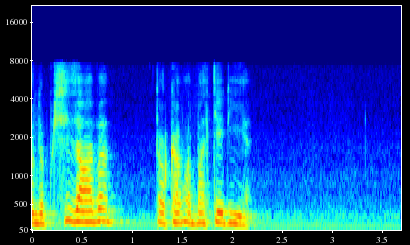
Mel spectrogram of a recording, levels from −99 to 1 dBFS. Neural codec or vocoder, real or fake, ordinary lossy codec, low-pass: none; real; none; none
